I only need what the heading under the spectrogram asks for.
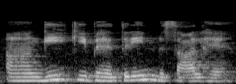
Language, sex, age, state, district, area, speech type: Urdu, female, 30-45, Delhi, South Delhi, urban, spontaneous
